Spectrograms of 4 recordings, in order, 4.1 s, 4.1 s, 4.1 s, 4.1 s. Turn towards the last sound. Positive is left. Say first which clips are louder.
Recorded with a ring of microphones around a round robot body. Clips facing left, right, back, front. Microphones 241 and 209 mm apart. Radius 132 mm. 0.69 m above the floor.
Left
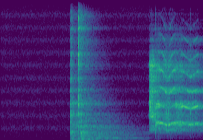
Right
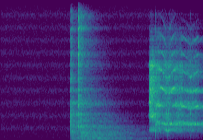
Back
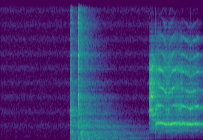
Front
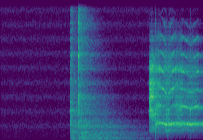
# even, even
turn(degrees=-35)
